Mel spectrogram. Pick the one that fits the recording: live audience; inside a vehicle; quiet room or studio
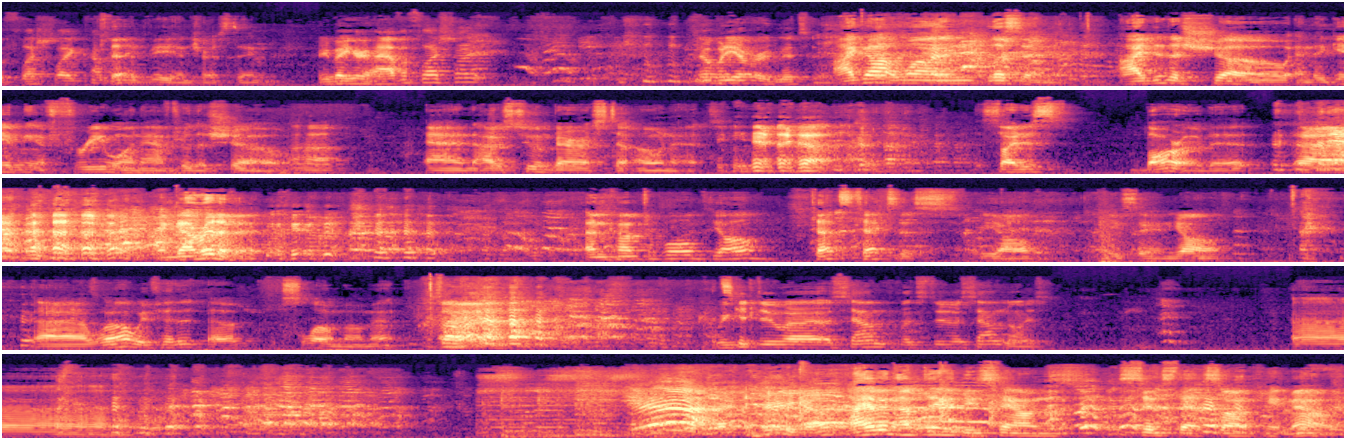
live audience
